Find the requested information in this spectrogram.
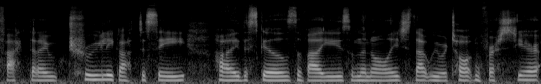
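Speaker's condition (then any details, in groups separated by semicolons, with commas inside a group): No condition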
